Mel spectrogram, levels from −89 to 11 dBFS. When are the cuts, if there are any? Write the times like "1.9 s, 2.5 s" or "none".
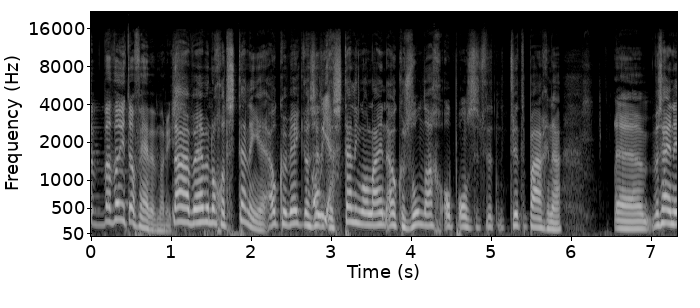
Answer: none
